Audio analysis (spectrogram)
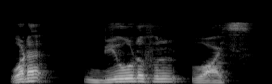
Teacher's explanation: whenever a sentence ends with exclamation mark so naturally that takes falling intonation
